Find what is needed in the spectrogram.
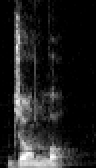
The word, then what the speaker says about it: Джон Ло: поэтому правильнее будет произносить его фамилию так, как она произносилась во Франции – Джон Ло.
